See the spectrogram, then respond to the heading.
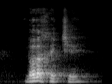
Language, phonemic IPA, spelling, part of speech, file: Dutch, /ˈbrʏɣəcə/, bruggetje, noun, Nl-bruggetje.ogg
- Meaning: diminutive of brug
